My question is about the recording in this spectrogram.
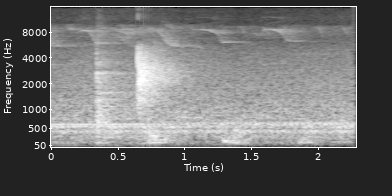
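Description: A sinuca safety shot: a light tap of the cue tip on the cue ball, then a sharp click as the cue ball strikes the object ball, followed by two dull thumps of the balls hitting the cushions.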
